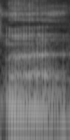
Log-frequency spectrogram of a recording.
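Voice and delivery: very low, soft grunt; reply with nothing but a deep "uh"; wordless phone noise. Retold or imitated. Baffling man replies to a hello, low wordless grunt. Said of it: "answers the phone with a noise".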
